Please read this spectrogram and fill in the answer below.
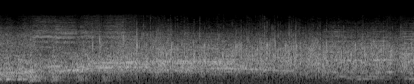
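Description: Audience applauding over music.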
